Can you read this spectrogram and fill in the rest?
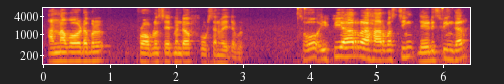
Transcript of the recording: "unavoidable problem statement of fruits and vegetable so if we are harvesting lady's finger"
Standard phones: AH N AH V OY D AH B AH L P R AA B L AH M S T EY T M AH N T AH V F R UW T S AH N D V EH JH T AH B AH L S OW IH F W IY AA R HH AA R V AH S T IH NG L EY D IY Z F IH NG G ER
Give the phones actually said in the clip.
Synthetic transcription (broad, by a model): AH N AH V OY D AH B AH L P R AA B L AH M S T EY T M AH N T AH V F R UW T S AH N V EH T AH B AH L S OW IH F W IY AA R HH AA R V AH S T IH NG L EY D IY S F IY NG G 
